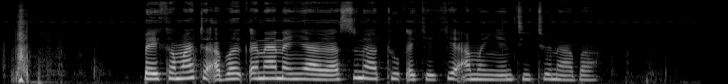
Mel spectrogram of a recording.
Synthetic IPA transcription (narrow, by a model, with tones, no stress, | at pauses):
ba˨jkaː˨maː˦ta˨ʔa˨bɐ˦rkʼɐ˦naː˦nɐ˨ɲjaː˦˨ɽaː˦sʊ˦naː˨tuː˦kʼa˨kʲeː˨kʲeː˦ʔa˨mɐ˦˨ɲjɐ˦ntiː˦tʊ˦naː˨ba˦ʔ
